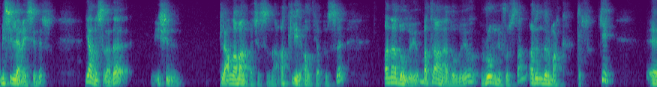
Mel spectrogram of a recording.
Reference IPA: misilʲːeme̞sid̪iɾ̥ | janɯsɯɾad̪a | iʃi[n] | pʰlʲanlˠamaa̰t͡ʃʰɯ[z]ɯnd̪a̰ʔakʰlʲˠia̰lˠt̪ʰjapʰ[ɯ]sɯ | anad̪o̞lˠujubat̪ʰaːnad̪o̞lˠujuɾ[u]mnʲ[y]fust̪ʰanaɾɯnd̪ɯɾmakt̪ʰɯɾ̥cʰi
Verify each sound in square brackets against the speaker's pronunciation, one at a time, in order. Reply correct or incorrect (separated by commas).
correct, incorrect, correct, correct, correct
